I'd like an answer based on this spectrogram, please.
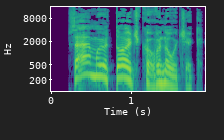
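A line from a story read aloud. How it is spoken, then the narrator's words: Laughing. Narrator (Russian): рассмеялся Флаппий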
